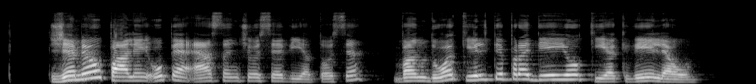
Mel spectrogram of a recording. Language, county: Lithuanian, Vilnius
